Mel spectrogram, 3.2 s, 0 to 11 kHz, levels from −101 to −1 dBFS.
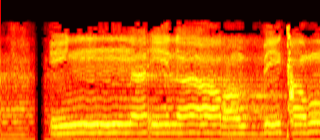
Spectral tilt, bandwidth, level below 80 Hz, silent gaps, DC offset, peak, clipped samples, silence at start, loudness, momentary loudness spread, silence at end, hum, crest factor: -4 dB/octave; 6.6 kHz; -62 dBFS; none; 0.4%; -8 dBFS; under 0.1%; 0 s; -23 LUFS; 5 LU; 0 s; none; 16 dB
